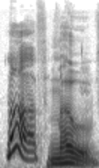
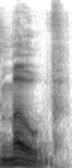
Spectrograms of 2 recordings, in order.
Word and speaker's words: mauve: According to Wiktionary, rhymes with stove is the UK way.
